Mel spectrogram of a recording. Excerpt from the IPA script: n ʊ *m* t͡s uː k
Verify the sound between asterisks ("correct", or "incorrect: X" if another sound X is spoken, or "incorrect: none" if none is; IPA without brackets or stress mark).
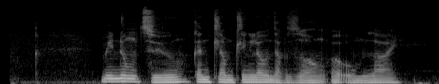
incorrect: ŋ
